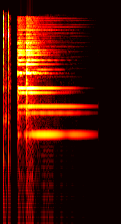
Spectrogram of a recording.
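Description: Sound effects from a subscribe-button animation: a quick double mouse click, then a notification bell dings once and rings out, fading over about a second and a half.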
